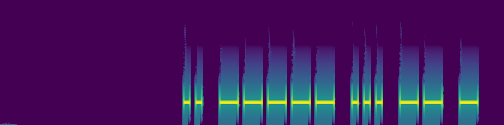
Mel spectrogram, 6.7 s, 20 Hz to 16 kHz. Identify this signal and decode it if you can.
Morse code, heard as a keyed tone, about 15 wpm, 700 Hz. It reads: I0SMT
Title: DXCC-100 Call Signs - 5 Characters - 15wpm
